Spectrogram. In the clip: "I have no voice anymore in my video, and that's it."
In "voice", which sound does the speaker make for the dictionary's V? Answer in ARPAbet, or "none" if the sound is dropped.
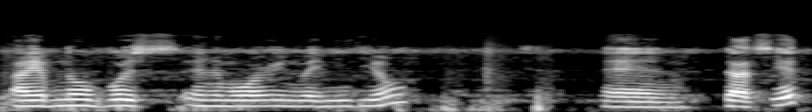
B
